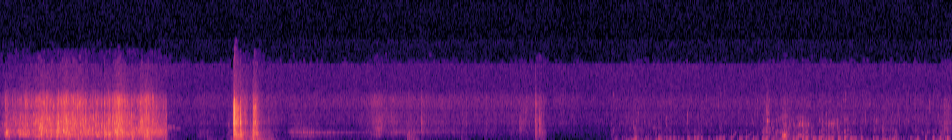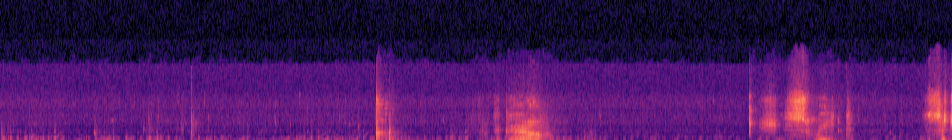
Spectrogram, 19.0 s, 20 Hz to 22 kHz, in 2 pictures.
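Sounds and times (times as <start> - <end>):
liquid bubbling in glassware: 6.1 - 19.0.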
